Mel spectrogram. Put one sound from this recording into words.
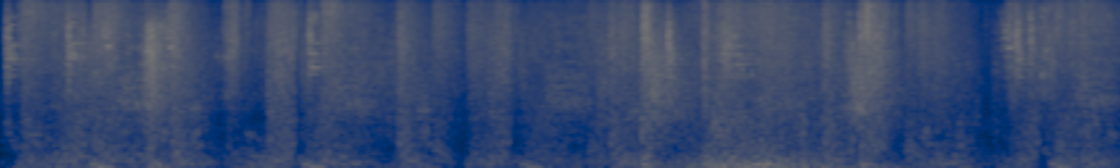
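Game spells burst and weapons clash in a fantasy battle.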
